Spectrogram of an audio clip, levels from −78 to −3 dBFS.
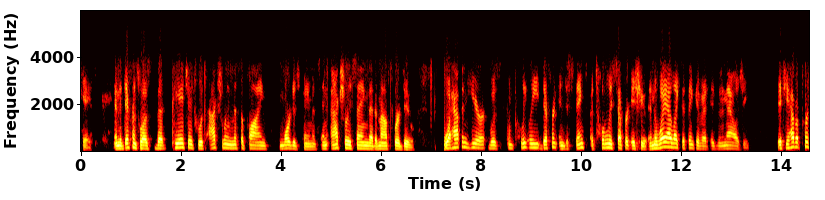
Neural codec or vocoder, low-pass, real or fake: none; 5.4 kHz; real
